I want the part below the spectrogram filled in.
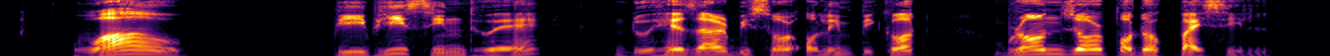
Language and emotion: Assamese, surprised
